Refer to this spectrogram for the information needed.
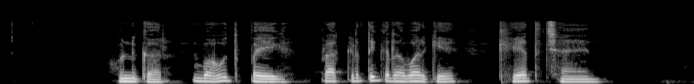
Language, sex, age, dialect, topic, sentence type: Maithili, male, 31-35, Southern/Standard, agriculture, statement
